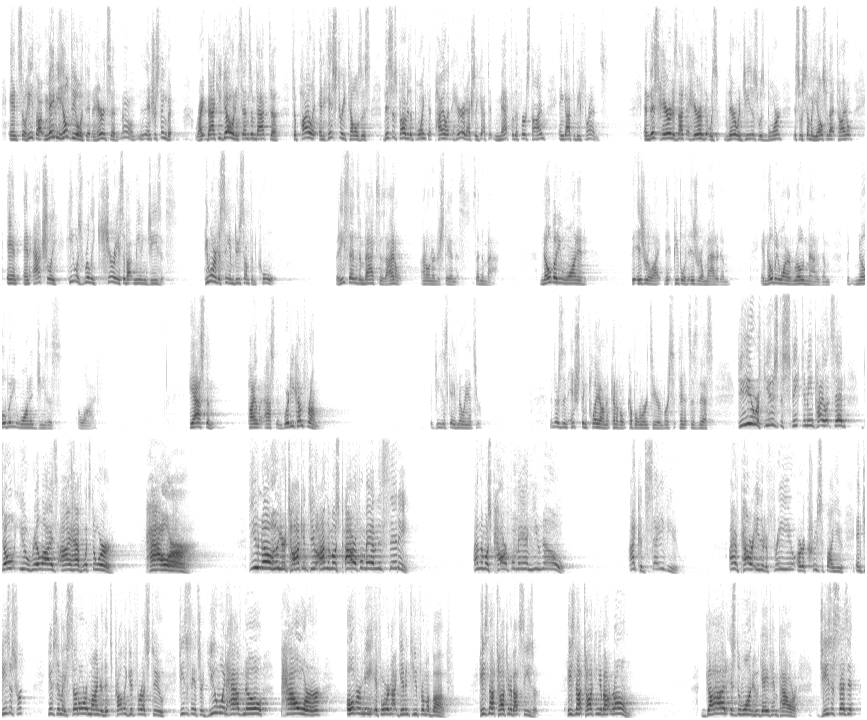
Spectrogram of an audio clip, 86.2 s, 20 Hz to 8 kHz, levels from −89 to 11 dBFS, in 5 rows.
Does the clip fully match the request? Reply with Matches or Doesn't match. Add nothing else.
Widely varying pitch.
Matches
